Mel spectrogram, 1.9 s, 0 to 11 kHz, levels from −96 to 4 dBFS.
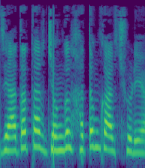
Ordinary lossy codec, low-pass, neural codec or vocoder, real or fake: MP3, 64 kbps; 9.9 kHz; none; real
